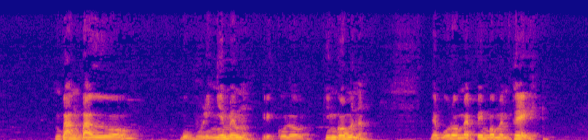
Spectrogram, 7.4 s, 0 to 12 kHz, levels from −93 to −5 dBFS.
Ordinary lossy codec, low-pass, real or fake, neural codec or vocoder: Opus, 64 kbps; 10.8 kHz; real; none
